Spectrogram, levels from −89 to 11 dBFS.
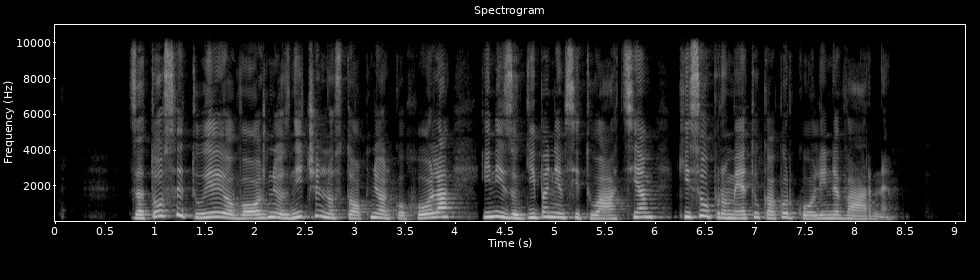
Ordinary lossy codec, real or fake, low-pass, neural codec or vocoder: none; real; 9.9 kHz; none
